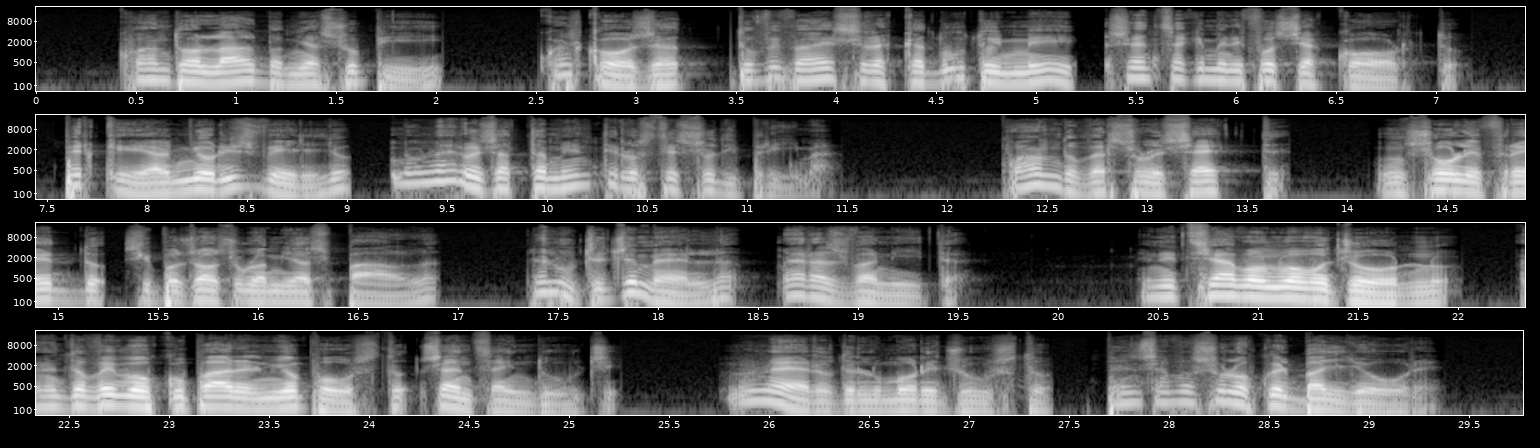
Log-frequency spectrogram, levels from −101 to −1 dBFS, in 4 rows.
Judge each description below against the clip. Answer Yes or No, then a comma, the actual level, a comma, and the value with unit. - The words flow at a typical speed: Yes, average, 130 wpm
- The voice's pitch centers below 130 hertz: Yes, low, 115 Hz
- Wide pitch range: Yes, wide, 8.1 semitones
